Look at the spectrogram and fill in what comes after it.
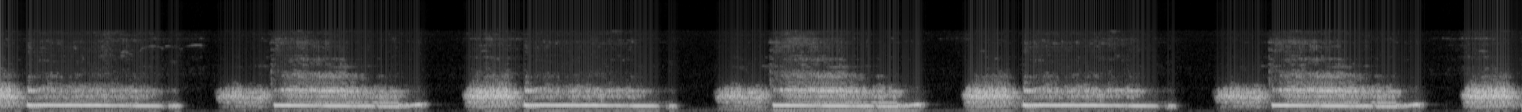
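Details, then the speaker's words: Rhonchi: repeated low-pitched, musical, snoring-like wheezes with each breath, mainly on exhalation, suggesting mucus buildup in lower airways; possible in bronchitis, COPD, pneumonia, cystic fibrosis. "ronkai are low pitched wheezings and they occur during exhalation it can indicate bronchial tube thickening due to mucus buildup typically in the lower airway ronkai is often referred to as a snoring sound"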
